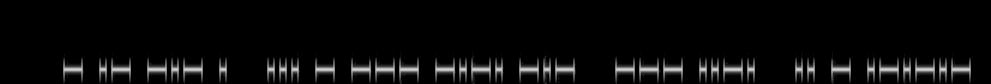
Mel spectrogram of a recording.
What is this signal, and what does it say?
Morse code, heard as a keyed tone, about 20 wpm, 700 Hz. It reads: TAKE STOCK OF IT.
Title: Sentences from Top 1000 Words - Review Part 5 - 20wpm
